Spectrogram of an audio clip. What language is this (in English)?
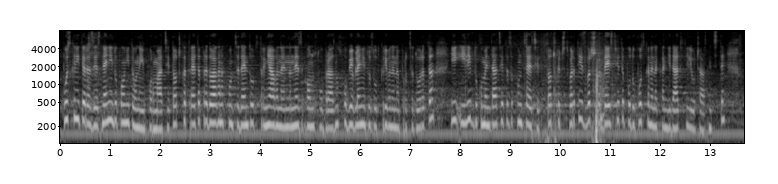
Bulgarian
